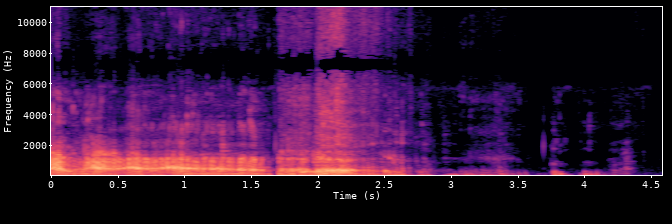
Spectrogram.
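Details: Wild leopards mating in the bush, a male and female pair; a long, harsh snarling roar lasts about two and a half seconds, then breaks off into quiet with a few soft thumps.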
